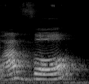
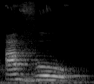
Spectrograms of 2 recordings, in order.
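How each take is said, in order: First: Avó with a stressed open aw at the end; open vowel, sound going up. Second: Avô lower, ending on a closed oh; closed vowel, sound going down. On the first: Teacher recapping for pupils, open final vowel in avó. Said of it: "o sonzinho vai pra cima". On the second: Teacher recapping for pupils, low closed vowel in avô. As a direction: drop the pitch and close the final o of avô. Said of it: "ele vai pra baixo". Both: Shown as a demonstration.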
